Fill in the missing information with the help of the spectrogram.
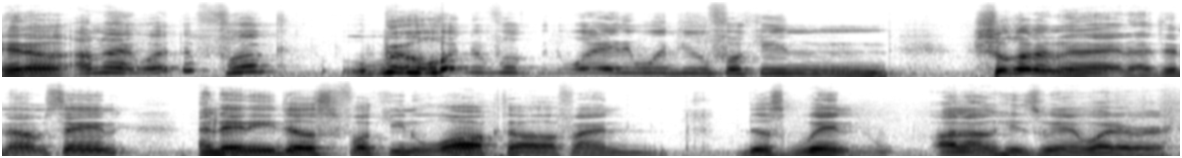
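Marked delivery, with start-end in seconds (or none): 0.7-5.8 enraged, very high-pitched, furious outburst. Retelling being shouldered on a train: imitating own angry outburst. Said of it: "I was so angry".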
